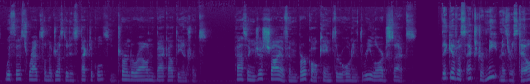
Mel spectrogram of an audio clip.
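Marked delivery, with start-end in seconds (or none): 8.8-10.6 eager, full of keen enthusiasm. Narrator reads Burkhall coming in with sacks and speaking to Missus Tell, enthusiastically. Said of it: "he said enthusiastically".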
